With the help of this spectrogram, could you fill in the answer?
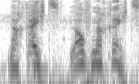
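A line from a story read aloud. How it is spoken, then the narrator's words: Called out by father. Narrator (German): rief ihr Vater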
